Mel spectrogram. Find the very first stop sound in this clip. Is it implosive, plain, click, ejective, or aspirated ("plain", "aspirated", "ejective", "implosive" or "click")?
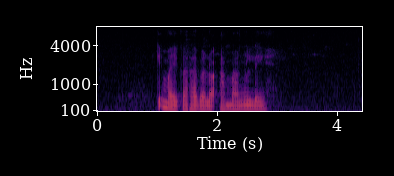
ejective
